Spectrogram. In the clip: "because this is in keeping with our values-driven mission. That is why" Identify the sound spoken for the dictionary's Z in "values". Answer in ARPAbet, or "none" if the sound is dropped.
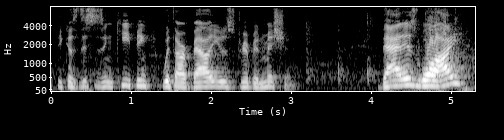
Z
